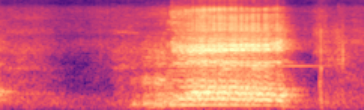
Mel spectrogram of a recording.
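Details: A lamb on a farm in the evening, around feeding time as the lambs finish nursing from their mothers: a single loud, bright, harmonic bleat of just under a second after a quiet start.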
